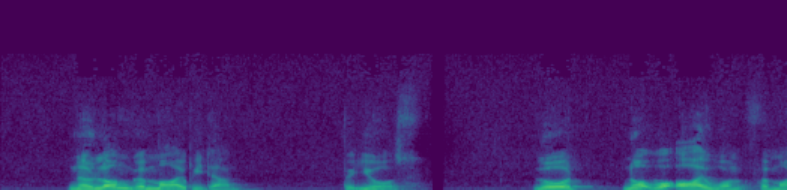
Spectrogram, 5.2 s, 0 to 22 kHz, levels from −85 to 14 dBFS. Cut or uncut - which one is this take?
cut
